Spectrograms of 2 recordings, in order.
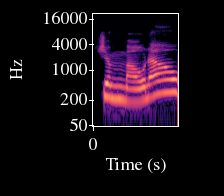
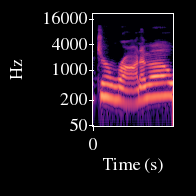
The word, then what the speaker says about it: Geronimo: A kid in class told me it's pronounced Geronimo, and I was like, it's not Germono, and he was like, no, and I was like, fuck you, I'm literally nine.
